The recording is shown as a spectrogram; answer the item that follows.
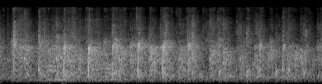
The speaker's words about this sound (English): How about a round of applause for all of us?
